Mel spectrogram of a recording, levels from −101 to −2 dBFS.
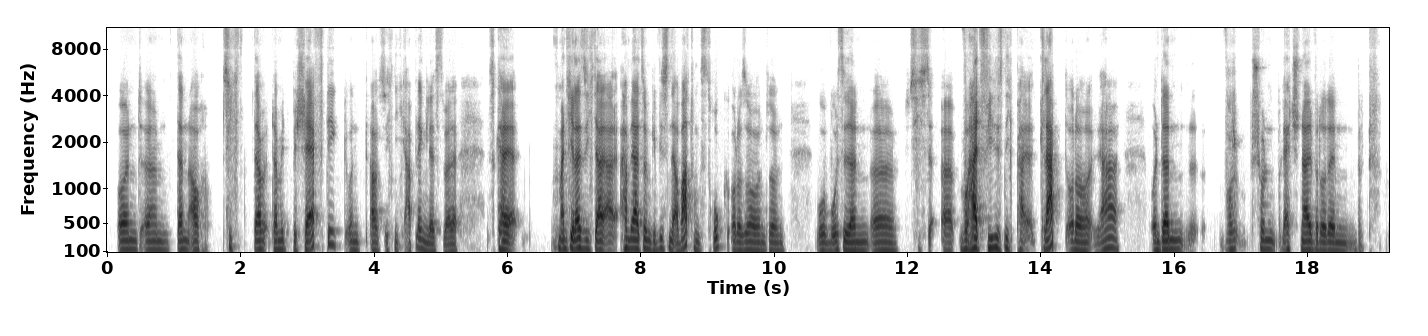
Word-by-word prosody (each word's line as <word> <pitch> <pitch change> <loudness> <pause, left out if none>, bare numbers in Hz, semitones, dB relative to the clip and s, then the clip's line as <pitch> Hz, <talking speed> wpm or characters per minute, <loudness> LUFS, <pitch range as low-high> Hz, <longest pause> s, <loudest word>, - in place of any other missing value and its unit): und, 125 0 +1
ähm, 120 -1 -3
dann 125 +1 0
auch 120 0 -2 0.2
sich - - -8 0.3
da 125 0 +2
damit 125 0 -2
beschäftigt 180 - -1
und 115 -1 -6
auch 115 -1 0
sich 110 0 -15
nicht 115 - -12
ablenken 135 -7 -3
lässt, 100 -1 -4
weil 95 +1 -1 0.4
es - - -22
kann - - +4
ja - - +1 0.5
manche 130 +2 +1
lassen 135 0 +7
sich 125 -2 -5
da 125 -1 +4
haben 140 0 0
da 135 - +5
halt 130 - +4
so 140 - +3
'nen 125 - -2
gewissen 120 +3 -4
Erwartungsdruck 135 0 0
oder 115 -1 0
so 115 -1 +1
'n 110 -1 -5
so 115 - -1
'n 110 -1 -8 0.4
wo 110 0 -3
wo 110 +1 0
sie 120 +1 0
dann, 115 0 +1
äh, 110 0 -1 0.2
sich - - -15
se - - -9
äh, - - -2
wo - - 0
halt - - +9
vieles 145 -2 0
nicht 140 -4 -5
pa - - -5
klappt - - +4
oder 115 -2 +1
ja, 135 +6 -1 0.4
und 115 0 -3
dann, 125 0 +4
äh, 410 +1 -18 0.2
wo 120 +1 -5 0.2
schon 125 -2 -3
recht 115 0 -4
schnell 120 -1 +2
wieder 115 -1 +2
dann, 110 -2 -1 0.2
pf, - - -23
120 Hz, 185 wpm, -23 LUFS, 115-130 Hz, 0.5 s, halt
